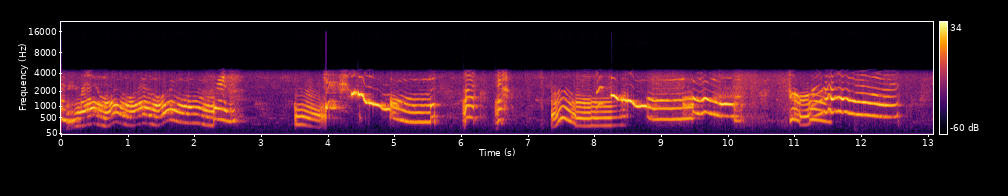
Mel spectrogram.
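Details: Singing Bichon Frise Brie opens with a wavering, warbling howl, then breaks into a string of short rising and falling yips and whines before settling into longer held notes.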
